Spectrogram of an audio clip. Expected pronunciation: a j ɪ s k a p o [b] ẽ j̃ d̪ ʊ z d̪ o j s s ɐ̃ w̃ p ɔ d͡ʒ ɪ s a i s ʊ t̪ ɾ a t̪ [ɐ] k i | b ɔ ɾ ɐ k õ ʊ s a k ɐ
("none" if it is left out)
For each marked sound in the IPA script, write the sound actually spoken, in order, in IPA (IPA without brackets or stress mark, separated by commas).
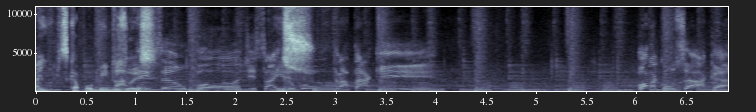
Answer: b, a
